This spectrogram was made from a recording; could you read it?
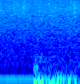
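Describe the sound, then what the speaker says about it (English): Heavy rain pours in the video game Rain, a steady dense wash that swells louder partway through with a low rumble beneath, no voices. "Only the rain falling even harder now remained, hammering down upon him."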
